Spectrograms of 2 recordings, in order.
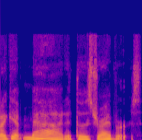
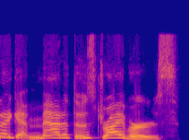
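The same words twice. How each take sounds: First: It is said in a flat, calm tone. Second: It is said with some anger.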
